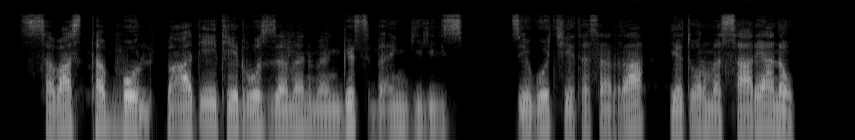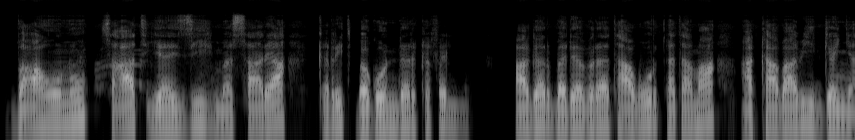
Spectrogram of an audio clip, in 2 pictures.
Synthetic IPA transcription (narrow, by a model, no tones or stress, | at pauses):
səβast̪ʰːəbo̞lbəat̪ʼe̞t̪ʰe̞d̪ɾo̞s̬zəmənməŋɡɨst̪bəɨŋɡɨliz | ze̞ɡo̞t͡ʃːjɛt̪ʰəsərːa | jɛt̪ʼo̞ɾməsaɾjanəw | bəahunusəʔat̪jɛzːihməsːaɾja | kʼɨɾit̪bəɡo̞nd̪əɾkʰɨfɨl | haɡəɾbəd̪əβɾət̪ʰaβuɾkʰət̪ʰəmaː | kːaβaβijɪɡːəɲːal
